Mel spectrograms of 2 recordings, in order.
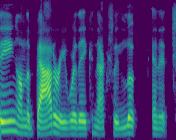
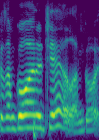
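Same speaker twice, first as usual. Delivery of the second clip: high voice, words bubbling through acted laughter; 8 semitones higher, 4 dB louder than usual. Retelling an arrested man in a police car answering a policeman: retelling a man laughing. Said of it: "and he's laughing and laughing and laughing".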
